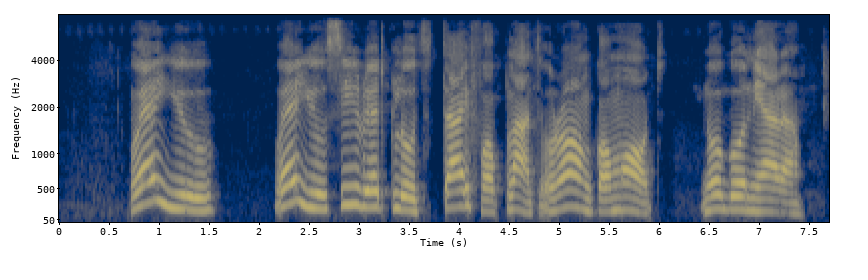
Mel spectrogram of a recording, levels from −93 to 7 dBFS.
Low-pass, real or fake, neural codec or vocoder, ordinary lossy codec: 7.2 kHz; fake; vocoder, 22.05 kHz, 80 mel bands, WaveNeXt; MP3, 48 kbps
